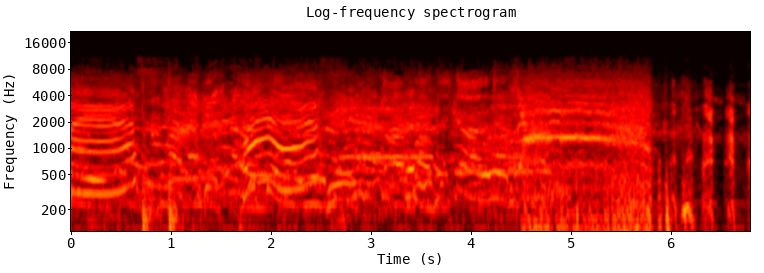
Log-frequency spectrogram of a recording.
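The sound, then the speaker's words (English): Noisy schoolchildren filing into class on the first day of school make a dense din of shrieks, yells and high-pitched chatter throughout, thinning to scattered voices at the end. “It's the first day of school. Kids are starting to file in now. Oh, they're noisy.”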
